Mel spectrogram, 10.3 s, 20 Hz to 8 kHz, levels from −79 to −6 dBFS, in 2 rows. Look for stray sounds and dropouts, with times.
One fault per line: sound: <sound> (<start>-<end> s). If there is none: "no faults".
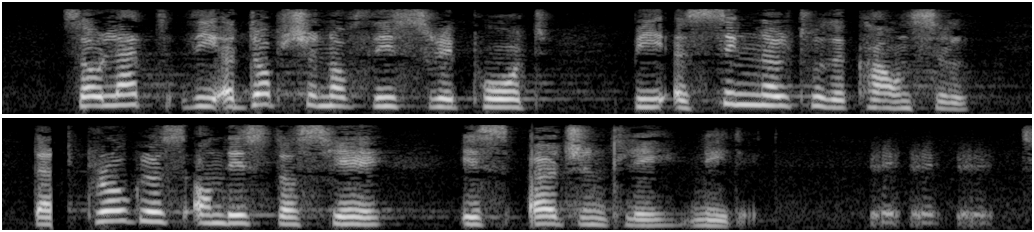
sound: dropout (5.4-5.5 s)
sound: laugh (9.5-10.1 s)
